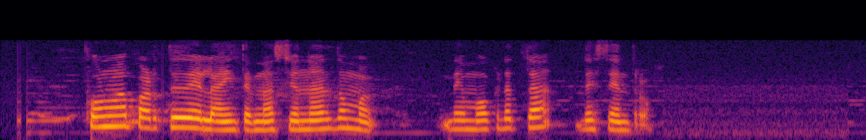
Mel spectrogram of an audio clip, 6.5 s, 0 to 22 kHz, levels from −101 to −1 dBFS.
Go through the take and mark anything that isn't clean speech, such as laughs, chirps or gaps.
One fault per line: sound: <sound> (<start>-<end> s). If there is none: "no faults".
no faults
